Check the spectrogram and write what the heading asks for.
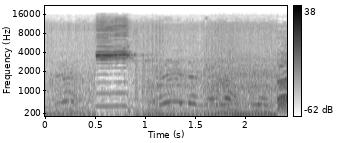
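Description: A motorcycle horn beeps once, short and buzzy, about half a second in, over the low running of the motorcycle's engine and a crowd's scattered voices.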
